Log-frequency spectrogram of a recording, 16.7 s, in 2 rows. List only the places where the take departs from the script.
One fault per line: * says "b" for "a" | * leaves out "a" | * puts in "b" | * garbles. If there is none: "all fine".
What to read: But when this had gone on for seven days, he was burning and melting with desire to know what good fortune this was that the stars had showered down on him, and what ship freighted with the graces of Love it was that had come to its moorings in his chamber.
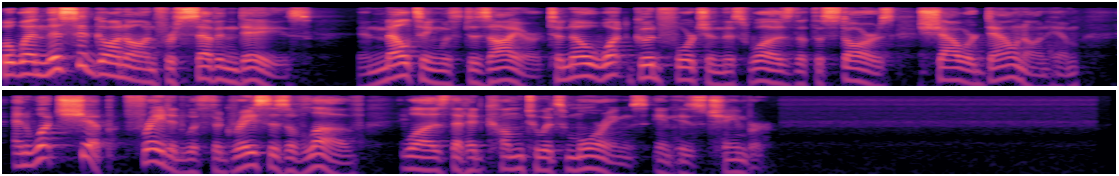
* leaves out "he was burning"
* leaves out "had"
* leaves out "it"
